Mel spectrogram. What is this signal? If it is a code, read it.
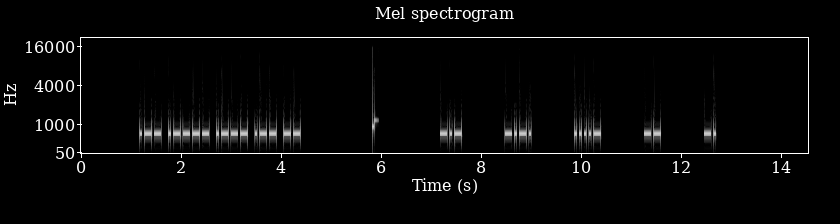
Morse code, heard as a keyed tone, about 25 wpm, spaced as for 13 wpm, 700 Hz. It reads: W1JWM KC4MN
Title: USA Call Signs - 5 Characters - 6x Character Spacing - 25wpm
